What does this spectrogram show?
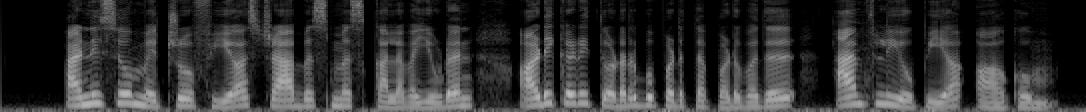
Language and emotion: Tamil, neutral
